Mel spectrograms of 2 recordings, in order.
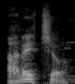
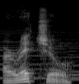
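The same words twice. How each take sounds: First: The E vowel sounds Spanish. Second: The E vowel sounds English. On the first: The speaker calls it right. "Finally, it sounds flippin'... Spanish. There we go" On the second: The speaker calls it wrong. "I just hear English. There's no way that's Spanish"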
